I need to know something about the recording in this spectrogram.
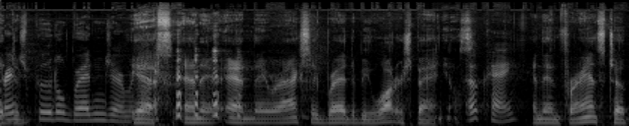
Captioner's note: chuckles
